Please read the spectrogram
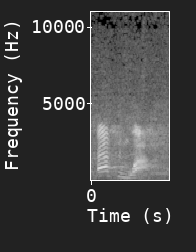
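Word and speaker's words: Asomugha: Was Nnamdi Asamoah. – Asamoah. – Man, that boy was such a just Asamoah.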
